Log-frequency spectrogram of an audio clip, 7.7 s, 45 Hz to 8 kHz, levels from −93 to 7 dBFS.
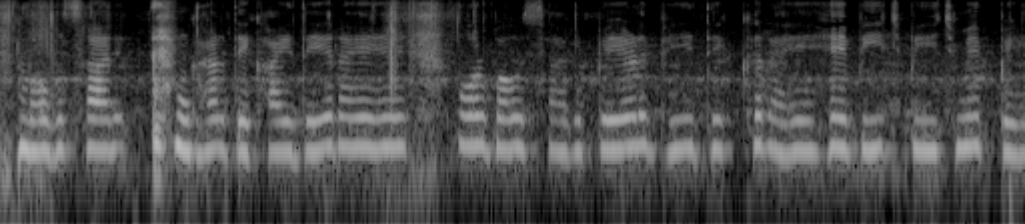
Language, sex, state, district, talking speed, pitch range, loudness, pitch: Hindi, female, Bihar, Saharsa, 150 wpm, 245-260 Hz, -33 LUFS, 255 Hz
